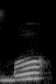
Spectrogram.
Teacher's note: Ma is produced with the help of upper lip and also lower lip.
